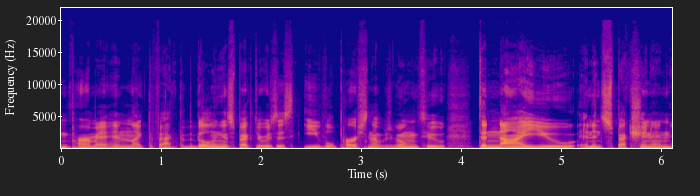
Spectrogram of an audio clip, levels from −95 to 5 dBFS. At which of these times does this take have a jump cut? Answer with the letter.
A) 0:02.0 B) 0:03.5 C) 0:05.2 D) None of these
C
